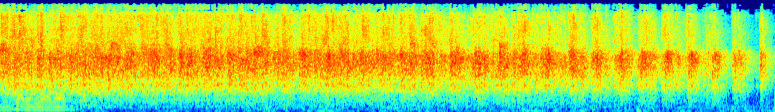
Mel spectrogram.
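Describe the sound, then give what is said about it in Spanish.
Warm applause from an audience welcomes a radio journalist being honoured with an award. A brief voice opens it, then steady, full clapping builds and runs on before thinning into separate claps near the end. “yo creo que Iñaki podría recibirlo con un cálido aplauso,”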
